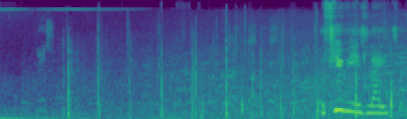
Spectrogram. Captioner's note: the ambience of a schoolyard, and running footsteps, fades in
